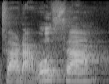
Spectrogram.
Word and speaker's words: Zaragoza: La Z se pronuncia exactamente igual que la C en español, ¿vale? Recuerda, za, ce, ci, zo, zu. Siempre. Zoo, Zaragoza, Zarzal.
